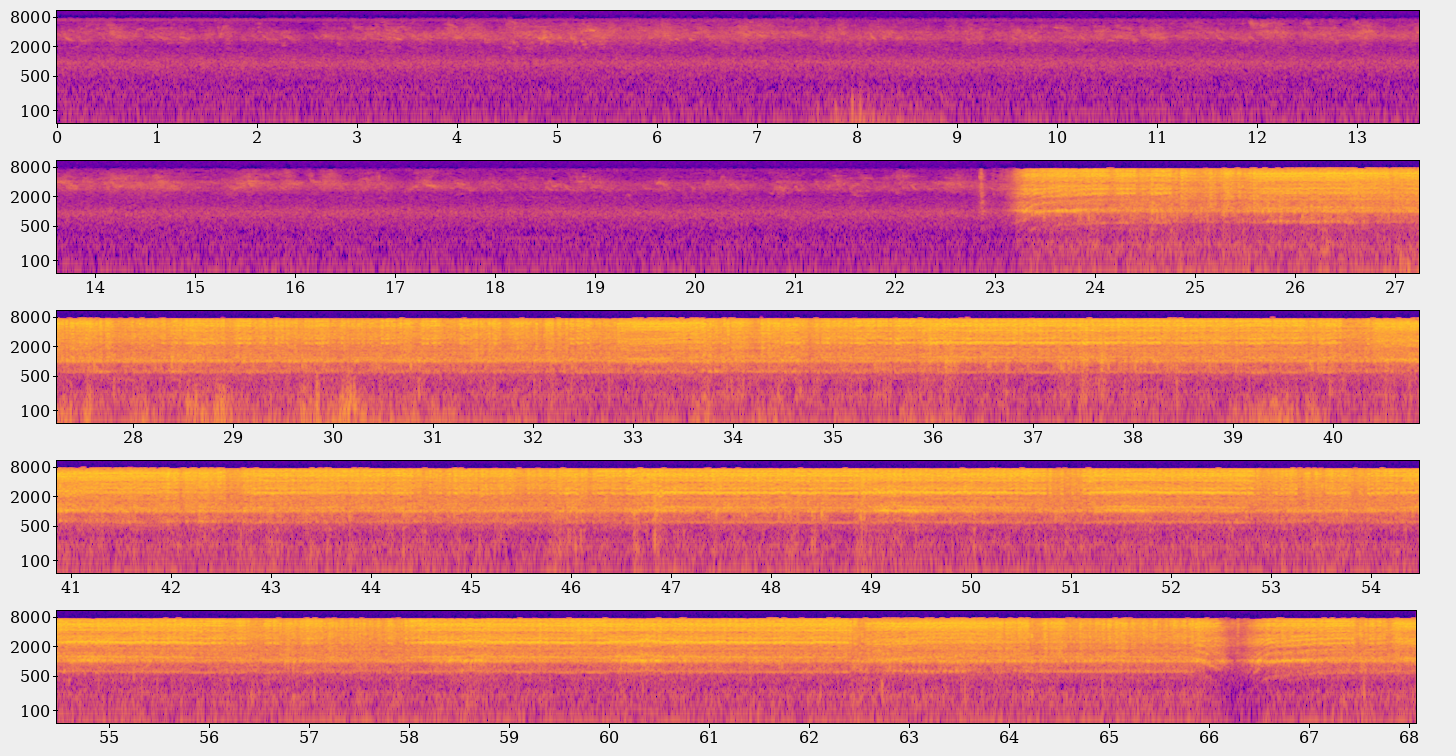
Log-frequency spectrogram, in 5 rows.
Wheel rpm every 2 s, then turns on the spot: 0, 0, 0, 0, 0, 0, 0, 0, 0, 0, 0, 50, 160, 160, 160, 160, 160, 160, 160, 160, 160, 160, 160, 160, 160, 160, 160, 160, 160, 160, 160, 160, 140, 130.
none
